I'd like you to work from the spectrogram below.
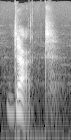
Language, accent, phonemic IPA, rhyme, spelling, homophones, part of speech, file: English, US, /dʌkt/, -ʌkt, duct, ducked, noun / verb, En-us-duct.ogg
- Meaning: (noun) A pipe, tube or canal which carries gas or liquid from one place to another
